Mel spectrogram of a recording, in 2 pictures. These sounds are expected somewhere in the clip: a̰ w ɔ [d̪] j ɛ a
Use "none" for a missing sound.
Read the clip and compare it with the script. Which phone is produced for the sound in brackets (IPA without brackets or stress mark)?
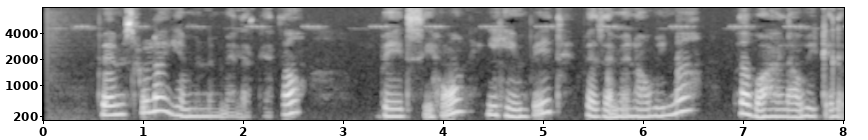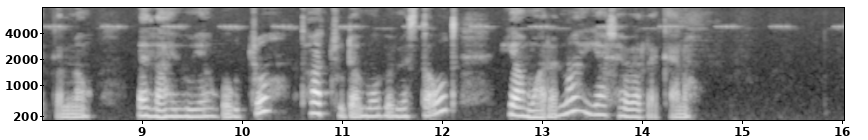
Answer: t̪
